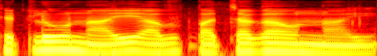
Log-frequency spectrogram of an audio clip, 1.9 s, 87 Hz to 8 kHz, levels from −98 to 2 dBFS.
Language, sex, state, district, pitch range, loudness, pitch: Telugu, male, Telangana, Mahabubabad, 115-130 Hz, -15 LUFS, 125 Hz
